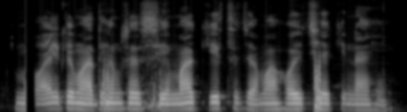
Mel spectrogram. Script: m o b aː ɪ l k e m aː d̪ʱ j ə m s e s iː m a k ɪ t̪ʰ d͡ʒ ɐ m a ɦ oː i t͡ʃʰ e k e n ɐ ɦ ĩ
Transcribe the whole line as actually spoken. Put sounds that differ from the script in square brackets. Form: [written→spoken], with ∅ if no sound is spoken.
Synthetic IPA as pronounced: m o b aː ɪ l k e m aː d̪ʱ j ə m s e s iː m a k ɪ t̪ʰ d͡ʒ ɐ m a ɦ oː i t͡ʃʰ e k [e→i] n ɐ ɦ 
